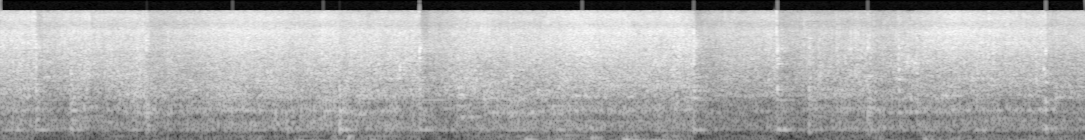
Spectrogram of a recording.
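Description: Marinated chicken and potato pieces sizzling loudly in hot oil in a pressure cooker as they are browned, stirred with a metal slotted spoon that scrapes against the pot now and then.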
